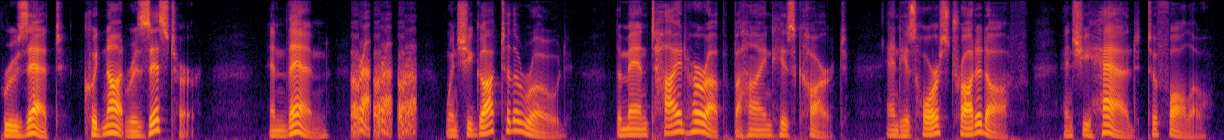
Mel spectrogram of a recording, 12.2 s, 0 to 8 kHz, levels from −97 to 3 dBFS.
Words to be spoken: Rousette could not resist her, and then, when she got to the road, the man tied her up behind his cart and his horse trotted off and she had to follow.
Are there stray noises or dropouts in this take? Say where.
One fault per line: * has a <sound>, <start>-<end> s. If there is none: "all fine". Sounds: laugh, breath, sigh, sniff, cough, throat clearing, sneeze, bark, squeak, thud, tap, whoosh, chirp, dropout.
* has a laugh, 3.5-4.2 s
